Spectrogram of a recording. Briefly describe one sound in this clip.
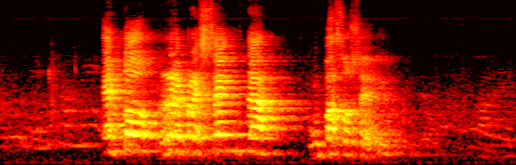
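A man speaks into a microphone over a loudspeaker in an echoing hall.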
